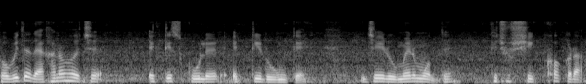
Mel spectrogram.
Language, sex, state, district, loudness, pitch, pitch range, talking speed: Bengali, male, West Bengal, Jhargram, -15 LUFS, 135 Hz, 125-145 Hz, 145 wpm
